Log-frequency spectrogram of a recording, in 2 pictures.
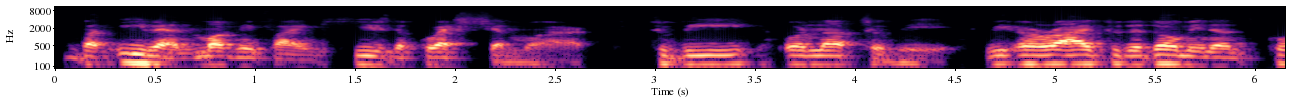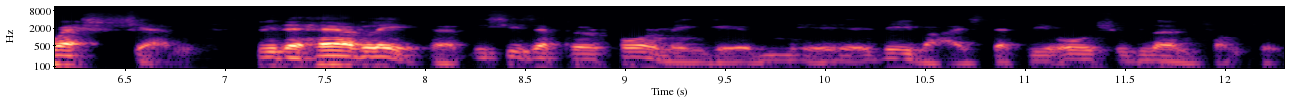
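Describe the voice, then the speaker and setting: A man's voice: deep voice, expressive, normal speed. A man with a Hungarian accent explaining conducting in a video lesson, hesitant, with many filler sounds and restarts. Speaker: conducting teacher. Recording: dull lo-fi sound.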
